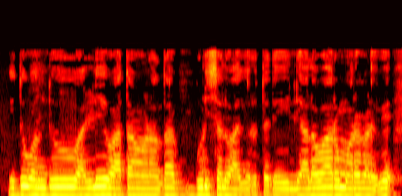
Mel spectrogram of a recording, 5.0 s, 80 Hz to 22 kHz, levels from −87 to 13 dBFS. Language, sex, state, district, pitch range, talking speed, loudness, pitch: Kannada, male, Karnataka, Koppal, 125-140 Hz, 105 wpm, -12 LUFS, 135 Hz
